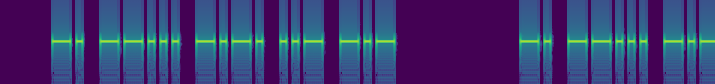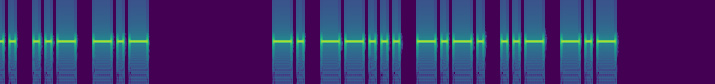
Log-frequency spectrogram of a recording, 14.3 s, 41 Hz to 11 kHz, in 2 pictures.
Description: Morse code, heard as a keyed tone, about 21 wpm, 700 Hz. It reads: N7CUK N7CUK N7CUK
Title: USA Call Signs - 5 Characters - Repeated 3x - 20wpm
